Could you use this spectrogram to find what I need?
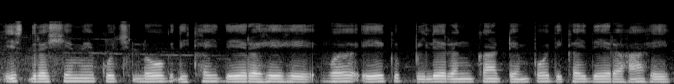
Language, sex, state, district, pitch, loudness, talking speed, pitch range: Hindi, male, Uttar Pradesh, Lalitpur, 130 Hz, -16 LUFS, 170 wpm, 125-135 Hz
